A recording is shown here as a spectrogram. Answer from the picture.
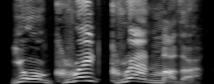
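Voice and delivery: put-on high, slow, loud elderly echo; musing old man. A narrator's reading. Ancestor repeats Zaphod's words, musing high and slow. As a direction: muse on it slowly in an old voice. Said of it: "mused the gaunt little figure to himself".

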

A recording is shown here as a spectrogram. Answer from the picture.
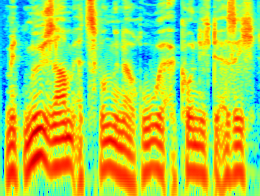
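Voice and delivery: ordinary delivery

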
